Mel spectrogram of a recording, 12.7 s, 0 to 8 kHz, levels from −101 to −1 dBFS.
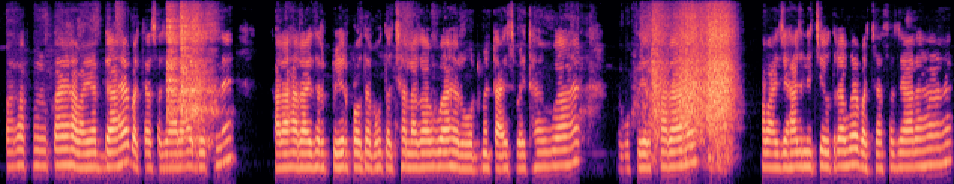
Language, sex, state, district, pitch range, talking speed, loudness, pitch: Hindi, female, Bihar, Madhepura, 185-205 Hz, 155 wpm, -16 LUFS, 195 Hz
